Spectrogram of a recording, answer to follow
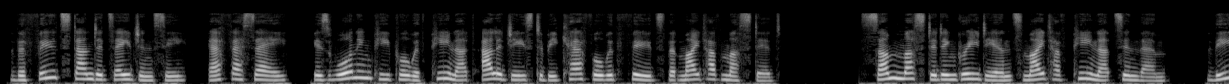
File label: English Lower Intermediate NORMAL Reading; Warning for Peanut Allergies Check Foods with Mustard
